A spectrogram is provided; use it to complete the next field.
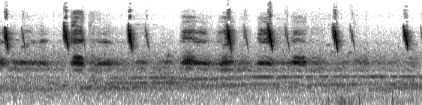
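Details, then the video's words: Sparrow chirping: short, sharp high chirps repeated irregularly, roughly one or two per second, over a steady wavering mid-pitched droning chorus and faint low tonal lines in the background. "Sparrow Chirping Sound | Chirping Sparrow Call"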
